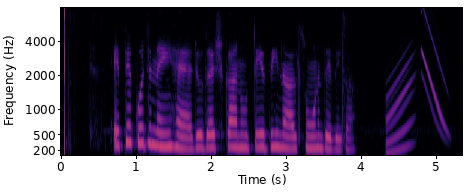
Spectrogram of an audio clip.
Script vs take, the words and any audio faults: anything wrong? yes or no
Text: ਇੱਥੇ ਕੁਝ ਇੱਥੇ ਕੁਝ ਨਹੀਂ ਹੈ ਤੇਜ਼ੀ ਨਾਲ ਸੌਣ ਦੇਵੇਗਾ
yes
